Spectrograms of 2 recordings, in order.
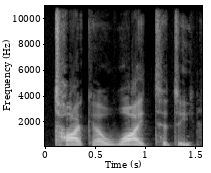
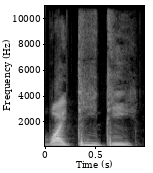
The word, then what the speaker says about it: Taika Waititi: tiger why titty in this film and it's pronounced taika white titty it's not not white td you know it's white titty all right taika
